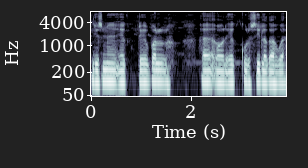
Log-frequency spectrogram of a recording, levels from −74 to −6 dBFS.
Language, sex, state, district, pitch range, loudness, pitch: Hindi, male, Jharkhand, Garhwa, 110-115 Hz, -17 LUFS, 110 Hz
